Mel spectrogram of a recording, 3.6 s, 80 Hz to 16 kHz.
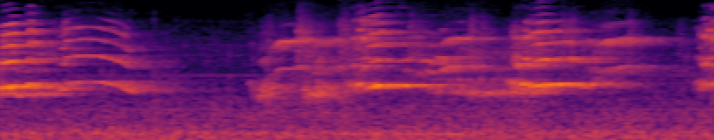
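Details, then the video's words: Rainbow lorikeets on a balcony, thirteen birds present, giving harsh, grating screeches with shrill rising and falling tones in overlapping bursts. "Balcony Birds EPISODE 1: Rainbow Lorikeets"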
